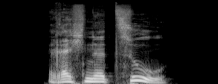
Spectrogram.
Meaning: inflection of zurechnen: 1. first-person singular present 2. first/third-person singular subjunctive I 3. singular imperative
- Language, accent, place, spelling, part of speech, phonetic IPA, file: German, Germany, Berlin, rechne zu, verb, [ˌʁɛçnə ˈt͡suː], De-rechne zu.ogg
